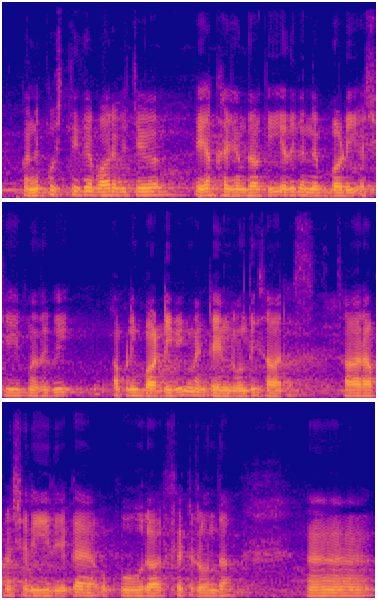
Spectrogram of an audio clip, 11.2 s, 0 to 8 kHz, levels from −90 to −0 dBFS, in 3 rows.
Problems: constant background noise, echo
